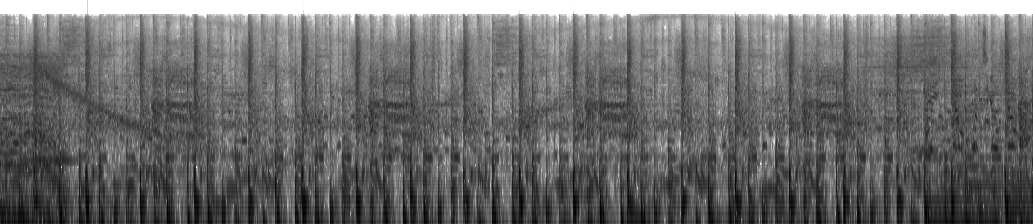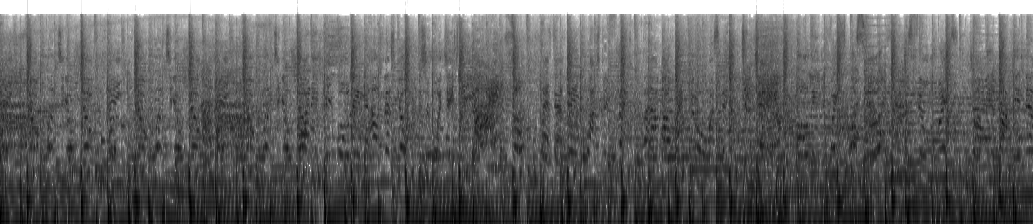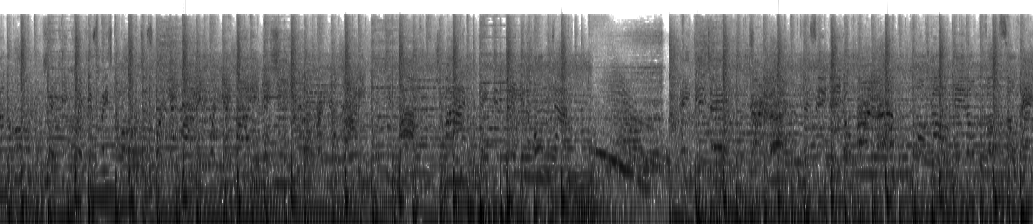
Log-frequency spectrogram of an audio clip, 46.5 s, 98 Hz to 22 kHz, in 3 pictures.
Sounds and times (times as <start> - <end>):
Music: 0.0 - 46.4.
